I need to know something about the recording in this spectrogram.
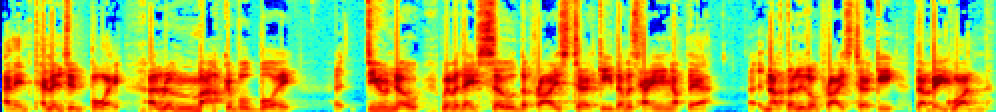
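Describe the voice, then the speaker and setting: A man playing an overjoyed old miser turned merry in a classic radio drama, exclaiming and stammering with excitement. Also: mid-range voice, moderate pace. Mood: eager, delighted.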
